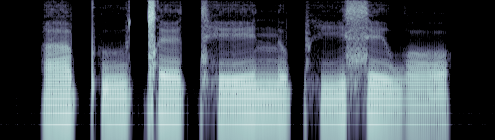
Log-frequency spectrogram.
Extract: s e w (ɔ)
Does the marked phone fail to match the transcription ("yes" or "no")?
no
